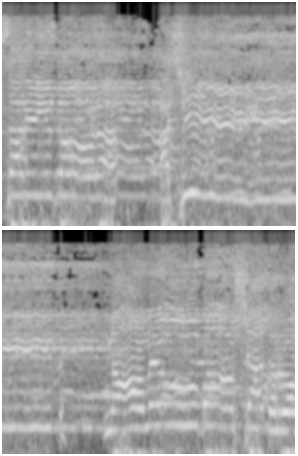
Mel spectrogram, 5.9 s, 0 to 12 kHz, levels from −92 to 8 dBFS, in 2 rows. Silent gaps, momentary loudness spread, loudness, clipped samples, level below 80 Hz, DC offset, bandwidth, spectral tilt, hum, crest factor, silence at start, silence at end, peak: none; 4 LU; -3 LUFS; 5%; -28 dBFS; 0.9%; 12 kHz; -0.5 dB/octave; none; 6 dB; 0 s; 0 s; 0 dBFS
